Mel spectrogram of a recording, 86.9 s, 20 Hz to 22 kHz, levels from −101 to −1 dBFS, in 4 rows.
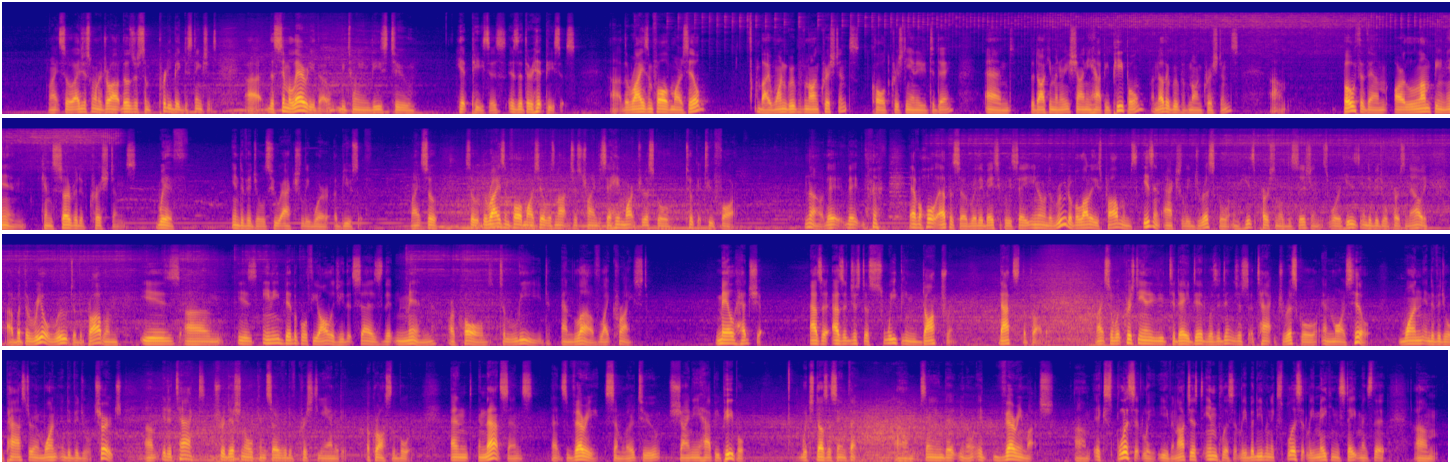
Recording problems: traffic noise; noticeable; throughout; 20 dB below the speech

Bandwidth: 14.5 kHz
